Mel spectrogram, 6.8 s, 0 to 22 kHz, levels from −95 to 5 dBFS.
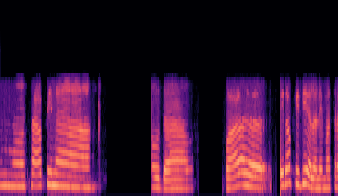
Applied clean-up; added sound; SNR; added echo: none; none; none; none.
